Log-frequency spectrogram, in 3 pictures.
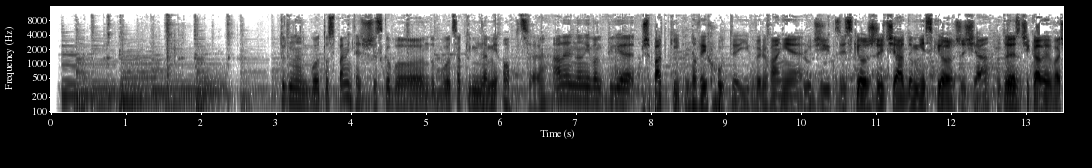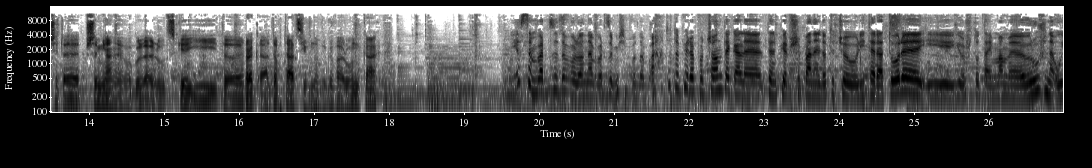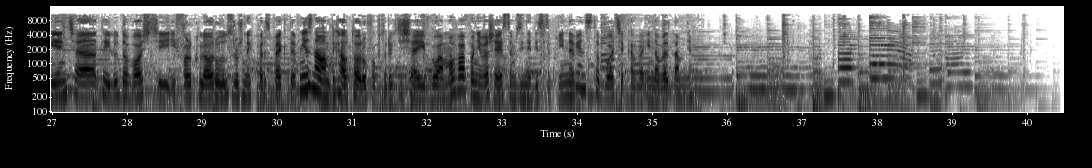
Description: Zapytaliśmy uczestników co najbardziej zapadło im w pamięć:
